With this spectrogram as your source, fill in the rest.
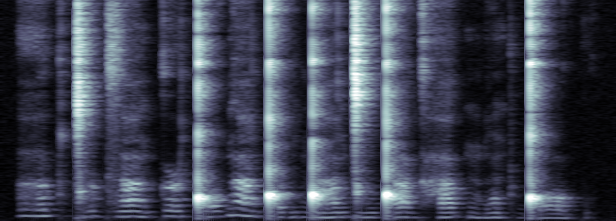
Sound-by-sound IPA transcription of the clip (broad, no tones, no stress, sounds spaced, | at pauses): ɦ ə kʷ ɡ͡ǀ ə˞ ɡ z ã ɡ k ə˞ ǃ ɔ ɡ ã ǃʼ ə ɡ ŋ͡ǃ ã ɡ͡ǀ ə̃ ǃʼ a ɡ h a kʷ m b ɔ̃ kʷ ǃʼ ɔ kʷ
